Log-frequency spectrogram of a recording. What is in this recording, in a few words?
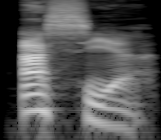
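"Asia", Spanish, male; mekanta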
